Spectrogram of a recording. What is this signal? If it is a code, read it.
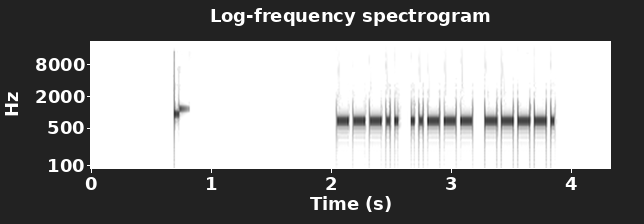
Morse code, heard as a keyed tone, about 34 wpm, 700 Hz. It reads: 829
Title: Numbers - 3-Digit 35wpm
